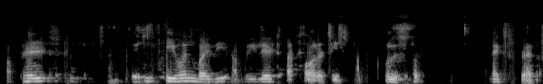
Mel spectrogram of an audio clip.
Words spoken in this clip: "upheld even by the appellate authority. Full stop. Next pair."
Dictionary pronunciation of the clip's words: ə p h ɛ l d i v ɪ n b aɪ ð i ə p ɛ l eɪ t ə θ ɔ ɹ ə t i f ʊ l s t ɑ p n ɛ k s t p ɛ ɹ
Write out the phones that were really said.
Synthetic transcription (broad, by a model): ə p h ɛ l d i v ɪ n b aɪ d i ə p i l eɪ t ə t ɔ ɹ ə t i p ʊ l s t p n ɛ k s t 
